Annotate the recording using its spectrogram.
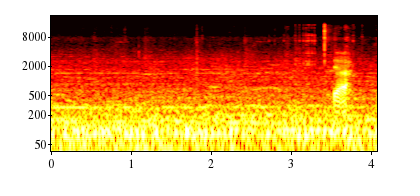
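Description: Steady low background rumble, with a few faint short clicks near the end.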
